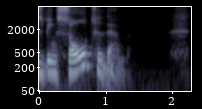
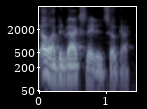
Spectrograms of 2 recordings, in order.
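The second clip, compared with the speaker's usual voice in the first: straight-faced; 6 semitones lower, faster than usual. Retold or imitated. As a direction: slip the joke out deadpan, dropping away at the end. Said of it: "say it with a straight face".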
